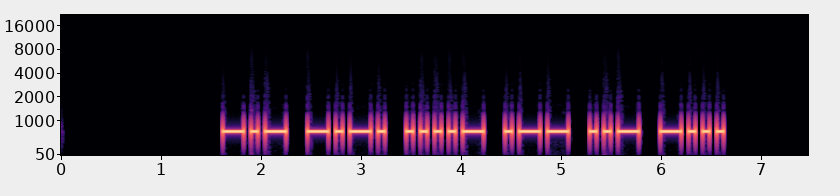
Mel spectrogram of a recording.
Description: Morse code, heard as a keyed tone, about 17 wpm, 700 Hz. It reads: KC4WUB
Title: Speed Racing - USA 2x3 Call Signs 17wpm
